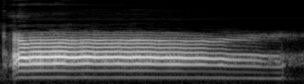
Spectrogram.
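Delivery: long, high held "aah" of mock pain; drawn-out cartoonish wail on one note; mock agonized scream. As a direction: imitate a man yelling as he burns. Acting king burned on hot throne.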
